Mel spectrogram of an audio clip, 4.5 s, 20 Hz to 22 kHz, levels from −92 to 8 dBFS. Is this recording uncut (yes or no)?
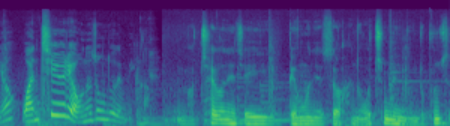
no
